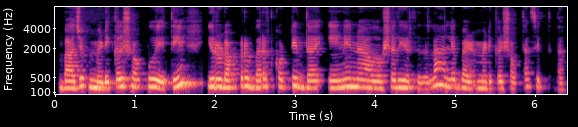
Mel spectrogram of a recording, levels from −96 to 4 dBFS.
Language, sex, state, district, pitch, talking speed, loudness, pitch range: Kannada, female, Karnataka, Dharwad, 210 Hz, 160 wpm, -15 LUFS, 195-230 Hz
